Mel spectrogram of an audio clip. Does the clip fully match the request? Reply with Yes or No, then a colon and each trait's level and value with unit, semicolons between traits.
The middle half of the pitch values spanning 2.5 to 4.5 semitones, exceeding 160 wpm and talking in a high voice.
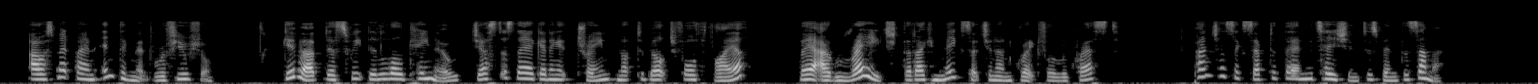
No: average, 4.9 semitones; average, 175 wpm; high, 230 Hz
